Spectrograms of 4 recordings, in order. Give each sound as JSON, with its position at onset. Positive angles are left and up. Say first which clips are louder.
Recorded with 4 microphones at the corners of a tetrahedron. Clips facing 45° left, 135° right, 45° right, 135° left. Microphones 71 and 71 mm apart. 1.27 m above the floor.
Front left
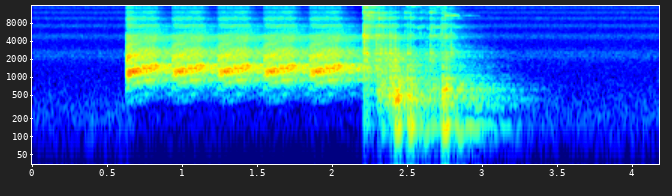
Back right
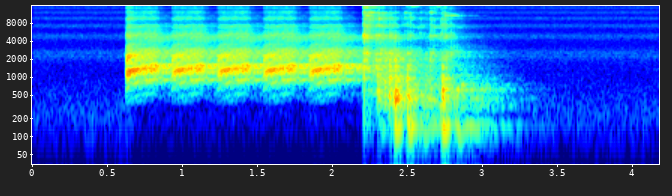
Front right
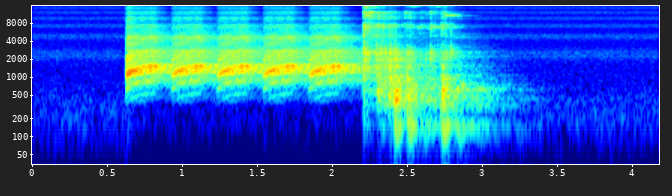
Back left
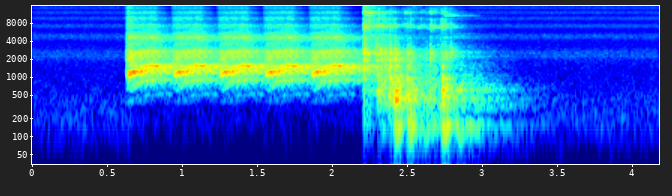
{"t": 0.6, "sound": "an alarm", "louder": "even, front right 2 dB", "azimuth_deg": -65, "distance_m": 6.0}
{"t": 2.2, "sound": "breaking glass", "louder": "back right 2 dB, even", "azimuth_deg": -130, "distance_m": 1.0}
